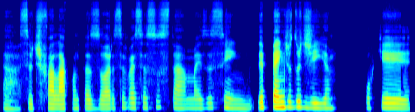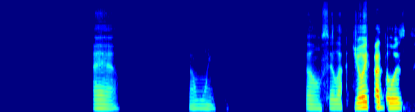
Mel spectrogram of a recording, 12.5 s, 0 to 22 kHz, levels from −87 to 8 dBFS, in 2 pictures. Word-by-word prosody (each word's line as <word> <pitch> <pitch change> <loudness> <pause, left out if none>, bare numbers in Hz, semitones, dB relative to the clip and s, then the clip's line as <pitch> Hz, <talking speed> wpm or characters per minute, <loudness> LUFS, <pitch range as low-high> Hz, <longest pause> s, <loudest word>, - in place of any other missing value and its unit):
Ah, 140 -3 -15
se 155 +2 -11
eu - - -12
te - - -6
falar 155 -1 +2
quantas 155 -1 -12
horas, 155 +1 -5
você 180 - -14
vai 175 0 -8
se 175 +1 -13
assustar, 175 -4 -10
mas, 160 0 -14
assim, 165 -4 -11
depende 190 +1 +4
do 200 +1 -3
dia, 170 -3 -6 0.5
porque 170 -3 -3 1.5
É. 150 - -11 1.0
São - - -18
muitas. 150 -1 -19 1.4
Então, 150 -1 -11
sei 160 +3 -15
lá, 155 0 -8
de 170 - 0
8 190 +1 +10
a 195 - +12
12, 170 -2 +2
165 Hz, 130 wpm, -26 LUFS, 155-175 Hz, 1.5 s, a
